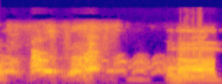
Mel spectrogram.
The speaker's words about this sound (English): Oh, fucking dog.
